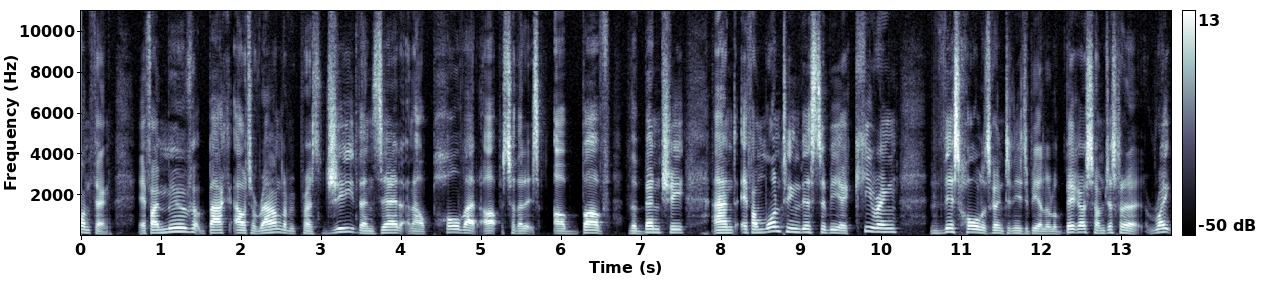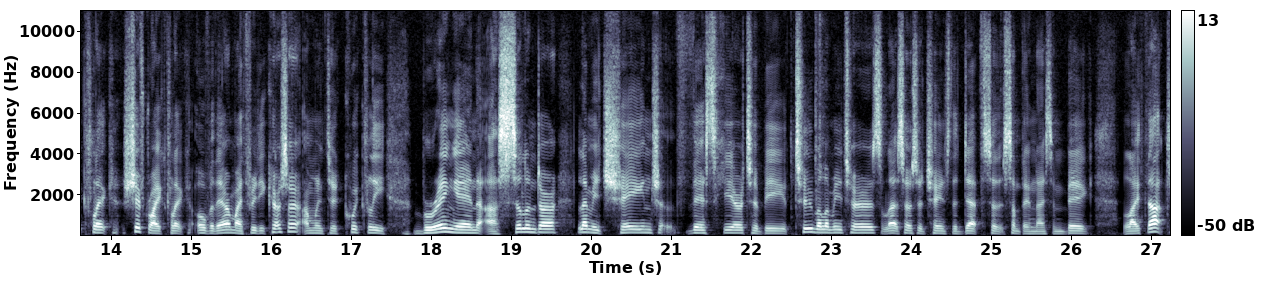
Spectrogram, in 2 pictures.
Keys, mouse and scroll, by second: 0.0 click, 0.3-2.8 middle drag, 2.8 click, 2.8 g, 3.3 z, 4.5 click, 5.0-7.8 middle drag, 7.8 KP_7, 9.1 shift+middle click, 12.3 shift+right click, 16.0 shift+a, 18.5 click, 18.5 7, 22.4 2, 22.7 Return, 22.7 shift+a, 24.0 click, 24.0 2, 25.7-27.2 middle drag.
